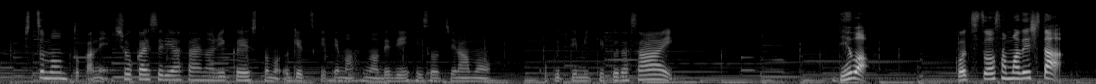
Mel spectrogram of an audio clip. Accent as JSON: {"language": "Japanese", "region": "Kansai", "country": "Japan", "also_born_or_lived": "Kanagawa", "accent": "Kansai dialect", "said": "私精一杯標準語で喋ったつもりやったんですけどね、普通に関西弁でしたね。神奈川は4年住んでたんで行けると思ったんですけど、そもそもその4年も標準語に囲まれながら最後までバリバリの関西弁やったんで"}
